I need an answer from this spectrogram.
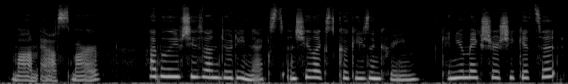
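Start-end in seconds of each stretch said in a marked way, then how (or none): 1.5-5.6 high-pitched mother asking a favor; chatty mom voice, high and kindly; friendly, helpful mom. A narrator's reading. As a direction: lift the pitch well up for a sociable mom.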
